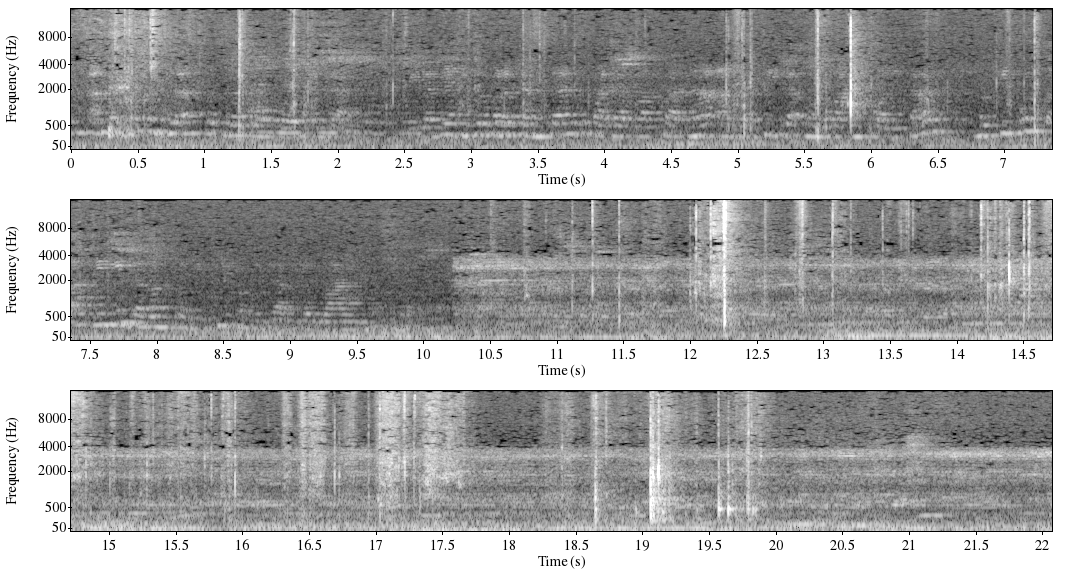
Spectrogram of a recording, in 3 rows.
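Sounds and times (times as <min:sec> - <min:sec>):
cardboard box rustling and scraping: 0:14.2 - 0:17.8.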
